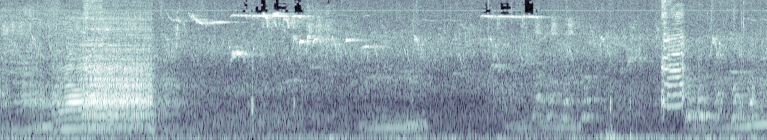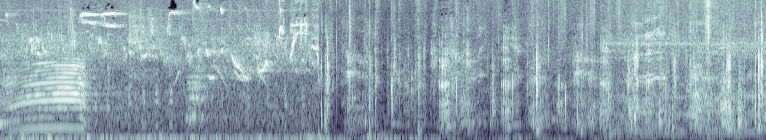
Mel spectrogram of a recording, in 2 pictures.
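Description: Cattle mooing: a long loud moo about a second in, two short moos, and another long moo that rises and falls around ten seconds. From about fourteen seconds, piglets grunting and smacking as they suckle at a sow.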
